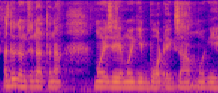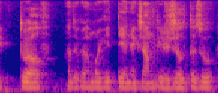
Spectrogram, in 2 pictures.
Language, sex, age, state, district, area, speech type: Manipuri, male, 30-45, Manipur, Imphal West, urban, spontaneous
